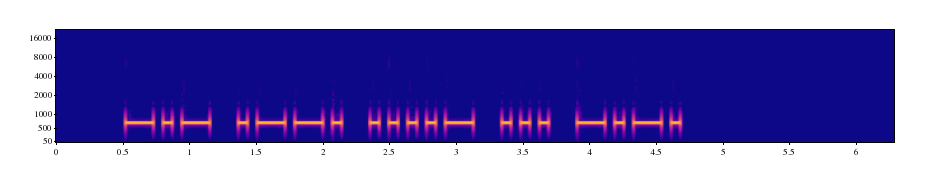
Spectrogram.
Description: Morse code, heard as a keyed tone, about 20 wpm, 700 Hz. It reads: KP4SC
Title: Speed Racing - USA 2x2 Call Signs 17wpm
